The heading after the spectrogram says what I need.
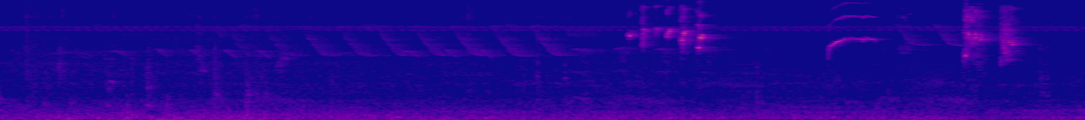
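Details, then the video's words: Canary singing in the morning: a run of clear down-slurred whistles repeated about twice a second, then short bursts of sharp high chirps, with a steady high-pitched whine throughout. "The Sweet Sound of Canary Birds - Canary Song"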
